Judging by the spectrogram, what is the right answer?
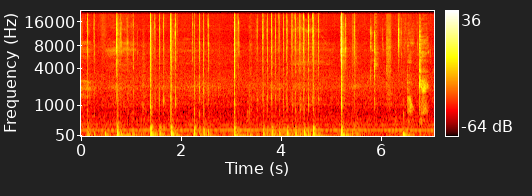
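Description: Computer keyboard typing during a coding session: irregular, close, crisp key clicks and clacks in uneven bursts, with soft whispering between them.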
